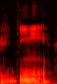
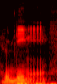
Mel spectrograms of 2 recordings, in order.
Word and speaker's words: Houdini: fluid nodes, because these are relatively new to Houdini. Why did I say it like that? Houdini.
